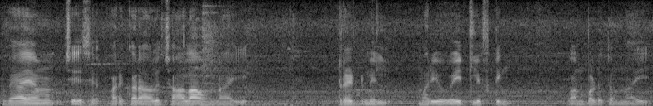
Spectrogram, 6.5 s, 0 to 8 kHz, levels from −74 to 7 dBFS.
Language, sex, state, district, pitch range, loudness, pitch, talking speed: Telugu, male, Telangana, Hyderabad, 90-100 Hz, -20 LUFS, 95 Hz, 90 wpm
